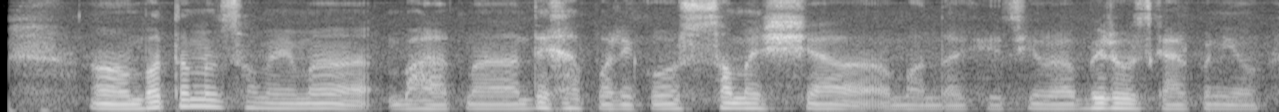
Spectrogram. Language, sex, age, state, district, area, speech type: Nepali, male, 18-30, West Bengal, Darjeeling, rural, spontaneous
